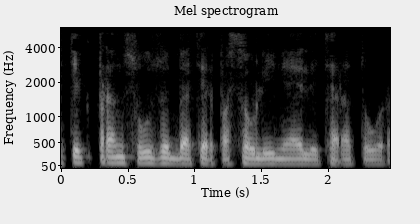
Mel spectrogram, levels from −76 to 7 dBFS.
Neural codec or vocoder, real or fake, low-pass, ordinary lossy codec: none; real; 5.4 kHz; MP3, 32 kbps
